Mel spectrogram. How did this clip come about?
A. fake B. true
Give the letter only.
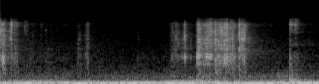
A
